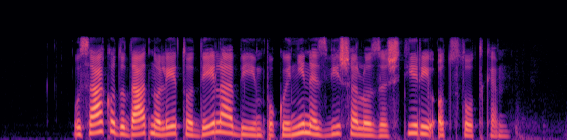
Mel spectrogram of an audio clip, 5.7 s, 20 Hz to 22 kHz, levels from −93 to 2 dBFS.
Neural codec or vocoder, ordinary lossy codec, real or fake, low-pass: none; none; real; 7.2 kHz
